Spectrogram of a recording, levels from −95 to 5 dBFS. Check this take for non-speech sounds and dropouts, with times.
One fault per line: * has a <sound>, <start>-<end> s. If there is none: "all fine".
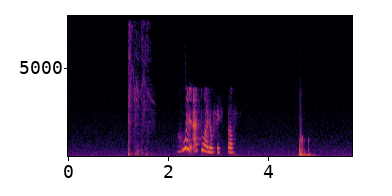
* has a thud, 1.2-1.8 s
* has a thud, 4.6-5.0 s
